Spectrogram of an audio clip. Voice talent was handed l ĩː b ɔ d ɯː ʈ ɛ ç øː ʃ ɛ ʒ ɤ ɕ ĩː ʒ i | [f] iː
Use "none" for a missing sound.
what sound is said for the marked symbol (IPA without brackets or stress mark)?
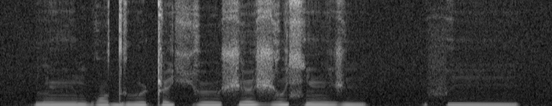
f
